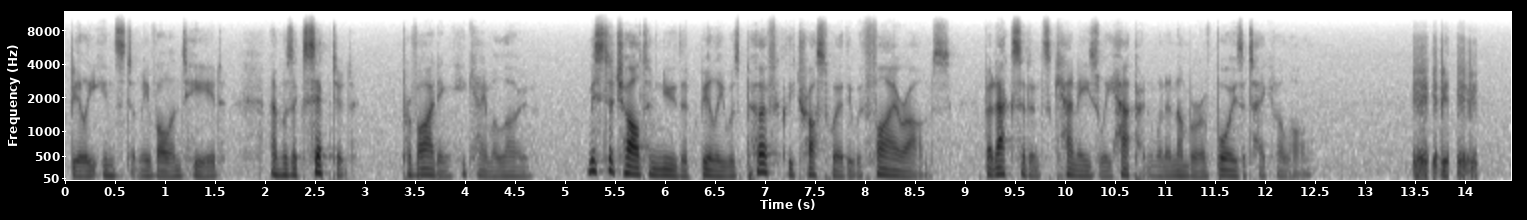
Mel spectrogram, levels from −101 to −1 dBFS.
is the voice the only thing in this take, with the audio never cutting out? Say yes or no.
no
